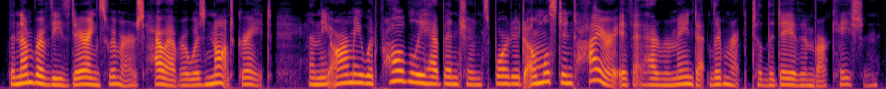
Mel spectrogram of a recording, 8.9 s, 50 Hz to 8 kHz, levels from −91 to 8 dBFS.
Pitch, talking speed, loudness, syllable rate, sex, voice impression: 225 Hz, 210 wpm, -20 LUFS, 6.3 syllables/s, female, gender-neutral, very young, very fluent, cute, refreshing, slightly unique, lively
